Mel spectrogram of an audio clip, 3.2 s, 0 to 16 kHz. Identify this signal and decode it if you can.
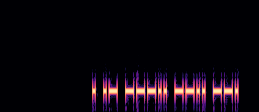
Morse code, heard as a keyed tone, about 34 wpm, 700 Hz. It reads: EA8ZG
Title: DXCC-100 Call Signs - 5 Characters - 35wpm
